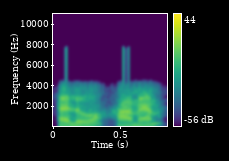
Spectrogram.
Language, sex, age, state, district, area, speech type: Marathi, male, 18-30, Maharashtra, Thane, urban, conversation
